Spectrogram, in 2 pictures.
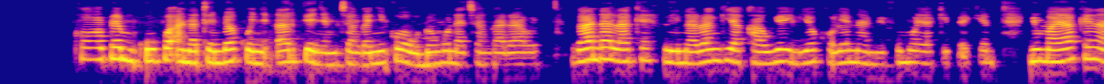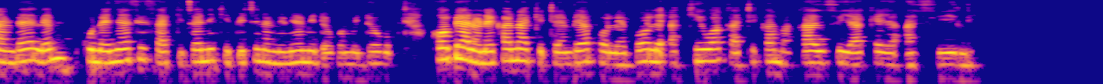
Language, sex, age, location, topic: Swahili, female, 18-24, Nairobi, government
